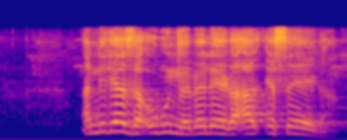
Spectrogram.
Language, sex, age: Zulu, male, 22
